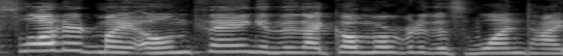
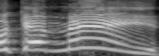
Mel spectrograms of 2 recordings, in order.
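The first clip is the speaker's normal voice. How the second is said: in-character, very loud, high scream; 8 semitones higher, 10 dB louder than usual. Playing a character who calls a creature's attention: screaming in character. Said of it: "She just screams at it".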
